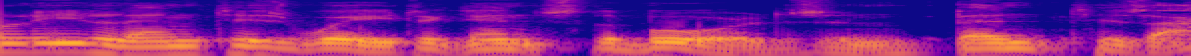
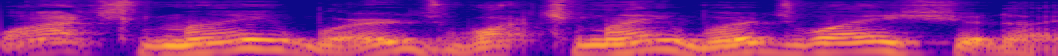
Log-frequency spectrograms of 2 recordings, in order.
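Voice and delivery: high, scornful, mocking tone; 5 semitones higher than usual. A young sailor answers a coughing man's warning, retorting. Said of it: "retorted William Button".

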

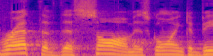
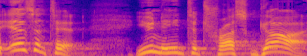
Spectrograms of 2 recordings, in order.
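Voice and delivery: acted, sharp, raised voice, pitched up; 6 semitones higher than usual. Quoting a man's reply in their conversation, retelling a sharp raised voice. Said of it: "he sharpened his voice and he raised his voice".

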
